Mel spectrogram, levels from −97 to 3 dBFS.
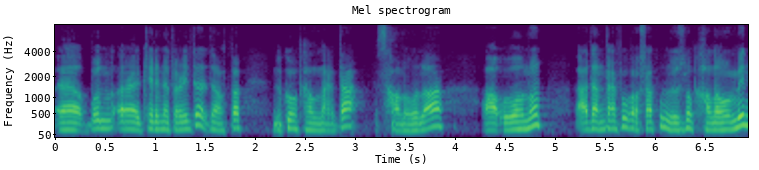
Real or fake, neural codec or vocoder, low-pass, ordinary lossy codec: fake; codec, 16 kHz, 1 kbps, FunCodec, trained on LibriTTS, 50 frames a second; none; none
